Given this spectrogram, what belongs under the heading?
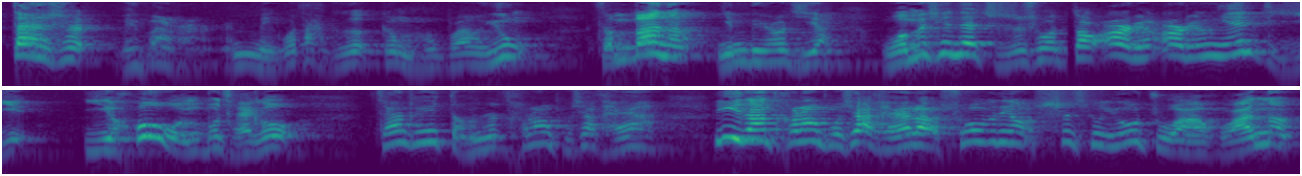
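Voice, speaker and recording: A commentator putting on a quiet, apologetic official who confides excuses in a whisper-like hush. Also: medium pitch, sing-song, fast. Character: sheepish male official whispering excuses, fawning.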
